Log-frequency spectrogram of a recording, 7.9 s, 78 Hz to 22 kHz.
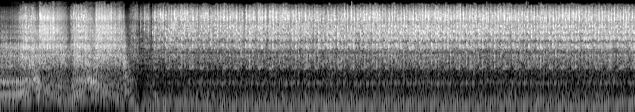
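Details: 427 big-block Chevy V8 on an engine run stand, first fire after sitting a long time; distributor timing just adjusted, owner suspects the wrong way. Loud even burble through open headers settling from a rev to steady idle, no knocks; normal idle and revving.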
